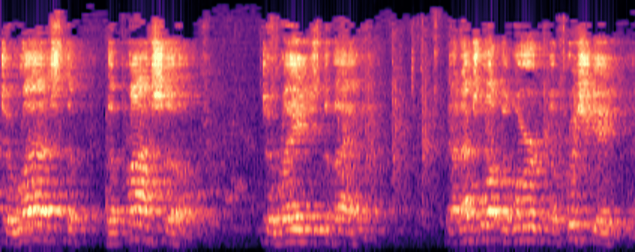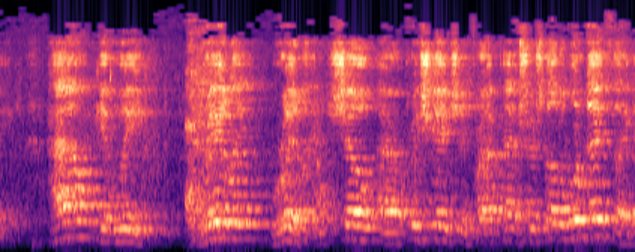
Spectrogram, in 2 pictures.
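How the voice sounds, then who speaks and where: A man's voice: a little high, darkish tone, a little hiss or hum. A man preaching as a guest, building to emphatic preaching in a church sanctuary. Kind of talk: sermon. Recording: very echoey church from far off.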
